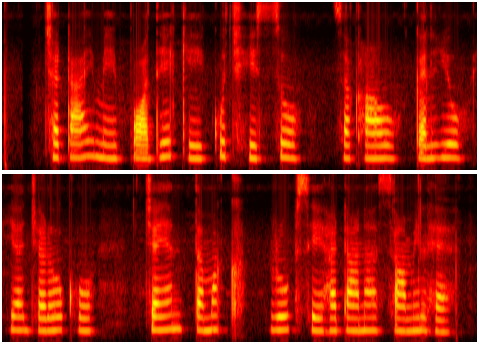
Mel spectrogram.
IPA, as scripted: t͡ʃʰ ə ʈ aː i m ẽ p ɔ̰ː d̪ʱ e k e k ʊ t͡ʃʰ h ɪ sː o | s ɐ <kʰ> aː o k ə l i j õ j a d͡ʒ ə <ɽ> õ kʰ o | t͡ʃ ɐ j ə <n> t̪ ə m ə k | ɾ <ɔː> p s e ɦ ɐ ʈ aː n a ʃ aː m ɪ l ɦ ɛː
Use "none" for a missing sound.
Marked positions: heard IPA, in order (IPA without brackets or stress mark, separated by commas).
kʰ, ɽ, n, uː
